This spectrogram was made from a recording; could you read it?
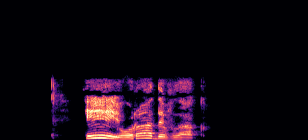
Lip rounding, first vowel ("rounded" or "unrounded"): unrounded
